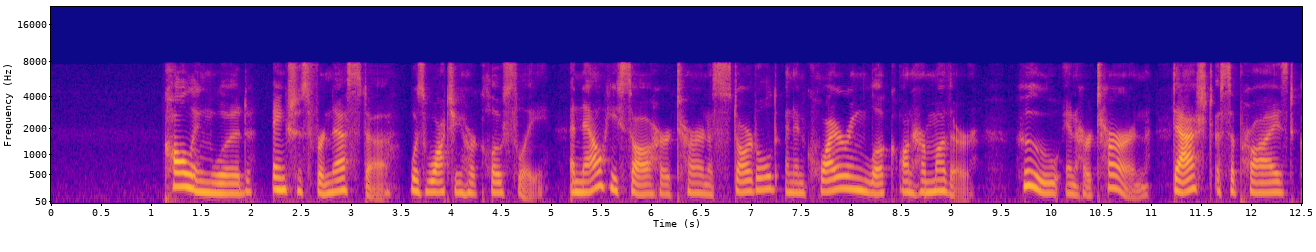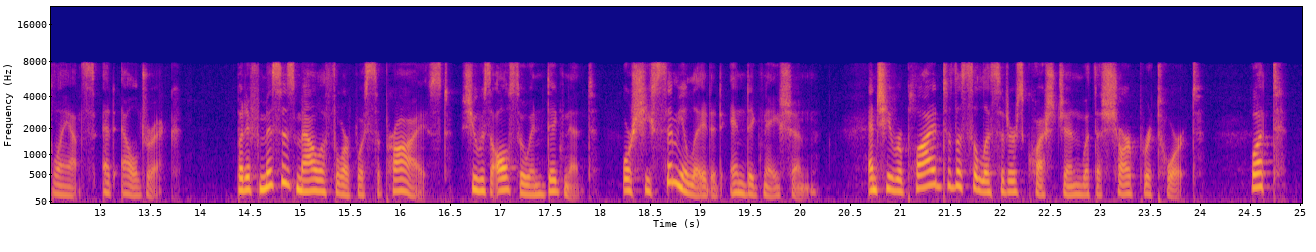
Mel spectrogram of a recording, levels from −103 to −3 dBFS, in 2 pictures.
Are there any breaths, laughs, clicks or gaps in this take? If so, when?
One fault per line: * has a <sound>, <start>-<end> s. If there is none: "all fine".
all fine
